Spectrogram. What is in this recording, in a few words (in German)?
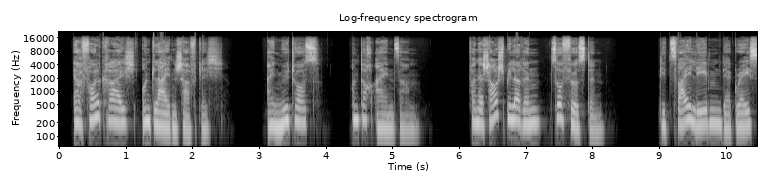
TV Dokumentation; Grace Kelly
